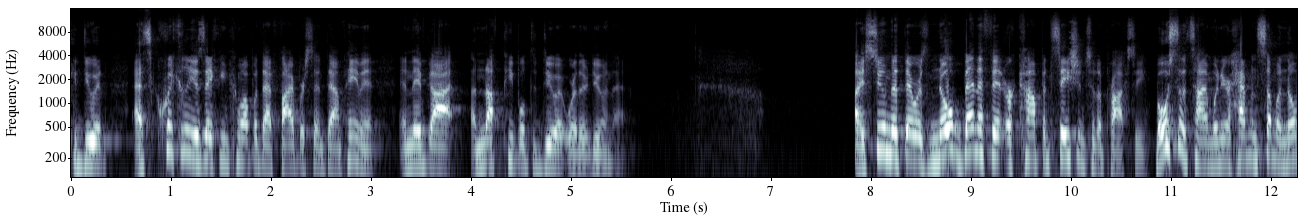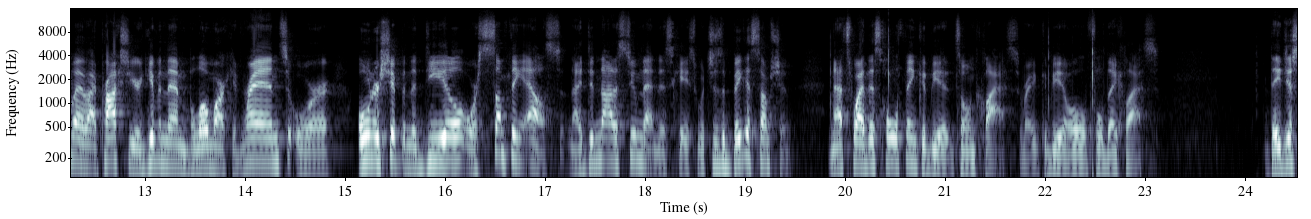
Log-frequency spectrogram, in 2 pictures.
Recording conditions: live audience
